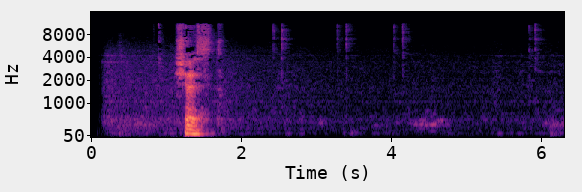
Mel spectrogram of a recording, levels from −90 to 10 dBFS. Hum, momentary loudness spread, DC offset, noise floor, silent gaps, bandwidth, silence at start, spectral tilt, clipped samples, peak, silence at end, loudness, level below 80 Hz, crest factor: none; 29 LU; under 0.1%; -65 dBFS; none; 11.5 kHz; 1.15 s; -5 dB/octave; under 0.1%; 0 dBFS; 4.6 s; -19 LUFS; -58 dBFS; 28 dB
